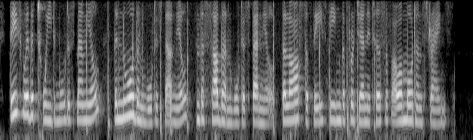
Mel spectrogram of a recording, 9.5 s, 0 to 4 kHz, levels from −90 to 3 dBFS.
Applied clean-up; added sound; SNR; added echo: none; Walk, footsteps; 17 dB; none.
